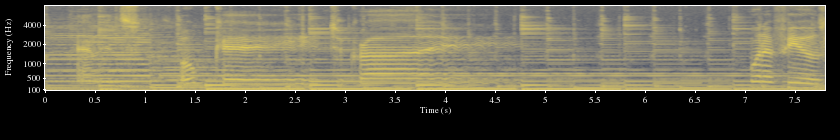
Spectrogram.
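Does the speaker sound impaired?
No.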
